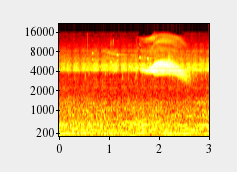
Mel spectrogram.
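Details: Male European greenfinch recorded at Sabunike, Croatia, on 26 July 2014: a single drawn-out, buzzy, nasal wheeze lasting about half a second, set against a steady high insect hiss.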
